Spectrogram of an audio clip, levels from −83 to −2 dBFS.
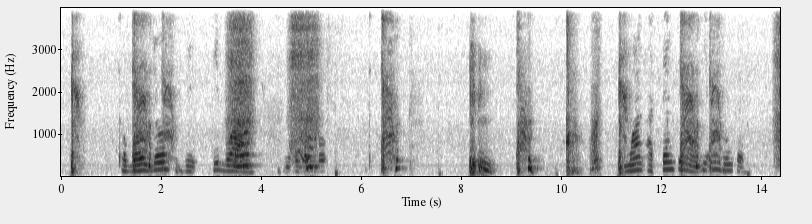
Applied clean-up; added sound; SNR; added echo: none; Cough; -2 dB; none.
